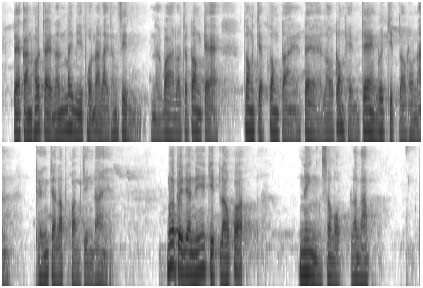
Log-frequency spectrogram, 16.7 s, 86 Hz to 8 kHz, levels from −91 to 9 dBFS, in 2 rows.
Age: 60-79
